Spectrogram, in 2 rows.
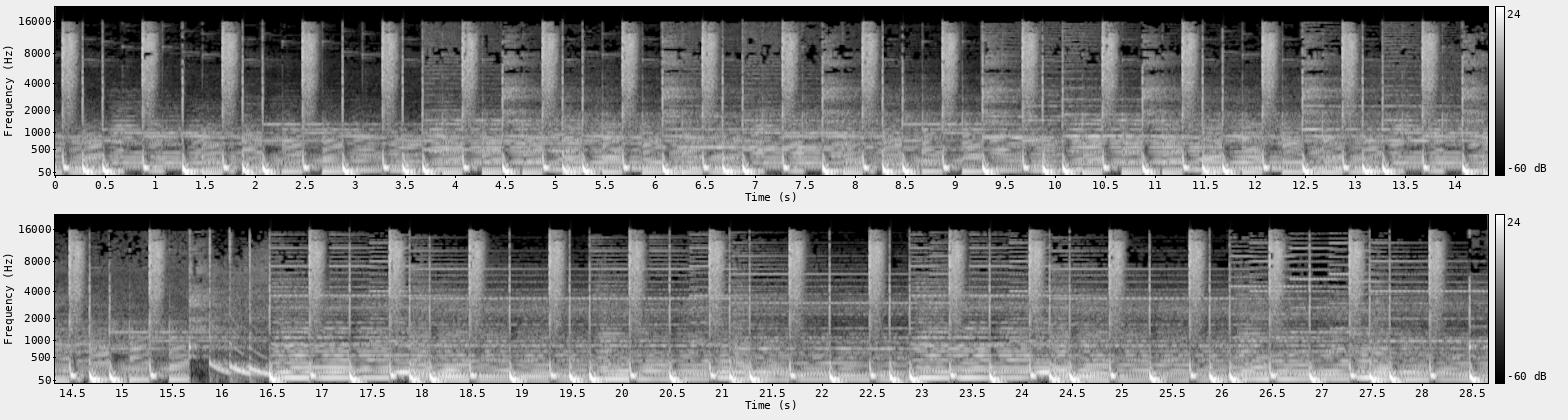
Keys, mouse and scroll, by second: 3.7 shift+middle click, 3.9 click, 4.7 middle click, 5.2 click, 5.7 g, 6.5-8.7 drag, 8.7-9.3 scroll up 3, 9.0 click, 9.7 click, 10.6 scroll down 1, 10.9 click, 11.1 scroll down 3, 11.3-14.6 middle drag, 14.6 n, 15.2 KP_1, 15.5 scroll down 2, 15.8-16.9 shift+middle drag, 16.9 KP_1, 17.0 scroll down 2, 17.2 middle click, 17.4 scroll up 1, 17.6 shift+a, 19.2 click, 19.9 middle click, 20.5 KP_7, 20.9 shift+middle click, 21.3 scroll up 1, 21.6 Tab, 22.1-23.1 typing, 23.9 Tab, 24.4 scroll up 1, 24.7 shift+middle click, 25.1-25.9 scroll up 1, 26.7-28.6 drag.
